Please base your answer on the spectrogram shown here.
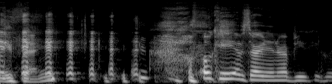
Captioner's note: laughs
